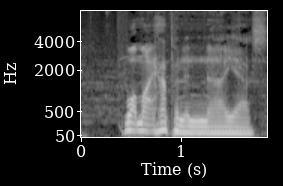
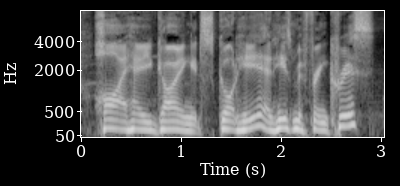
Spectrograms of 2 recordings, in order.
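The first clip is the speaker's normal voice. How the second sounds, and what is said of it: Poor attempt at Australian accent. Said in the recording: “I think ... needs to put on his Australian accent ... Terrible ... It's got worse ... I can't do it.”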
